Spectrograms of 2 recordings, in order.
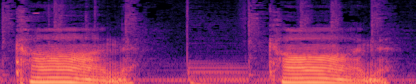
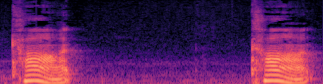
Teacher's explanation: If you hear can't, can't, it's different from can, can. That N sound is a lot more emphasized in the word can, as opposed to can't.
